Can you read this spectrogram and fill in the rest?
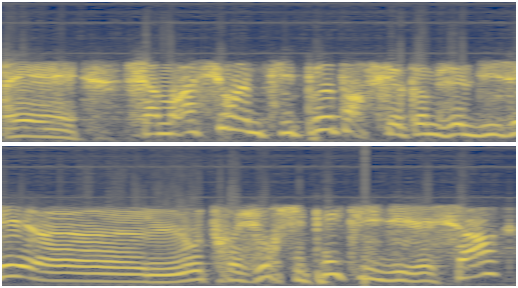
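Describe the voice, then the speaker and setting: A man's voice: fairly high pitch, big pitch swings, normal speed. A man chatting casually and colloquially over amateur radio, often repeating his phrases. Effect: radio transmission. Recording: narrow, noisy radio transmission. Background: faint radio noise.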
